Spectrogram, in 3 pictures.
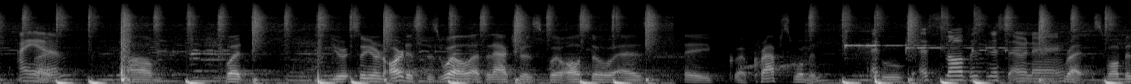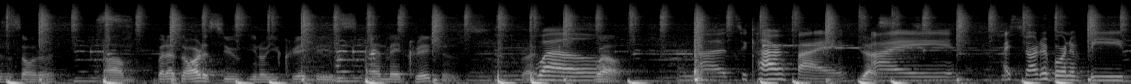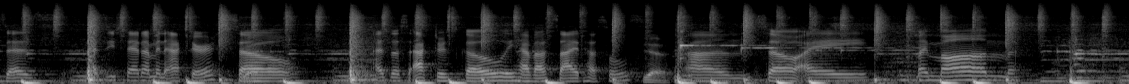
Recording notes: Originally broadcast live on November 1, 2018 from the storefront of Kinfolk 90 in Williamsburg, Brooklyn, New York City. Broadcast live on WAXX.fm.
